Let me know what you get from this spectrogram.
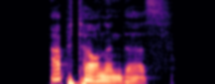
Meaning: strong/mixed nominative/accusative neuter singular of abtörnend
- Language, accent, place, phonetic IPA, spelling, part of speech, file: German, Germany, Berlin, [ˈapˌtœʁnəndəs], abtörnendes, adjective, De-abtörnendes.ogg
